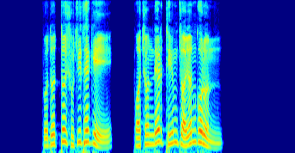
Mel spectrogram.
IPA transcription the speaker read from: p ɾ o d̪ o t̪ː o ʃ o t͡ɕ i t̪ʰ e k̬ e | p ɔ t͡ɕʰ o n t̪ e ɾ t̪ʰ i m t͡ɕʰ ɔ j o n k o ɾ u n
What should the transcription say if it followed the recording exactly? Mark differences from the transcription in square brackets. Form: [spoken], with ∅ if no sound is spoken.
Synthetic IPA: p ɾ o d̪ o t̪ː o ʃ [u] t͡ɕ i t̪ʰ e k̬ e | p ɔ t͡ɕʰ o n [d̪] e ɾ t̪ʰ i m [t͡ɕ] ɔ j o n k o ɾ u n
